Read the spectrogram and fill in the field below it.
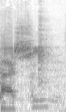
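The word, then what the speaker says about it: hashi (箸): J'espère que vous avez bien entendu la différence de prononciation. Il y en a un qui est en fait descendant, donc le hashi, il y a une descente de niveau, et l'autre est une montée de niveau, hashi.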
